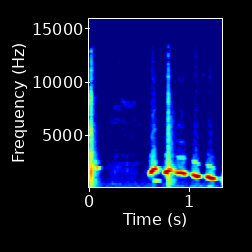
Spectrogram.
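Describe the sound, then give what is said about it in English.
Someone whistles an imitation of a phone ringtone: a short high note, a brief pause, then a loud run of quick whistled notes sliding gradually downward in pitch. “Yeah, it's a full-on ringtone.”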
